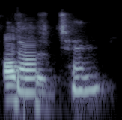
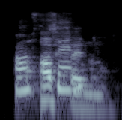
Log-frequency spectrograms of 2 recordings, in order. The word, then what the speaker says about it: often: Se comen la T. Often. Si lo escuchas así, lo tienes en cuenta. Porque tú me estás pronunciando muy clara la T. Cuando dice often. Y eso sería un británico quien diga eso. Un norteamericano nunca te va a decir often.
